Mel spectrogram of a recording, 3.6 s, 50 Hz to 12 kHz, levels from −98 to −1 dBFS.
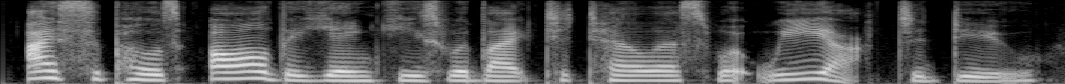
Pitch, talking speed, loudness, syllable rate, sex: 205 Hz, 255 wpm, -20 LUFS, 5.6 syllables/s, female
